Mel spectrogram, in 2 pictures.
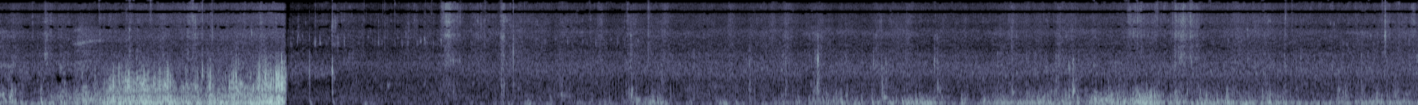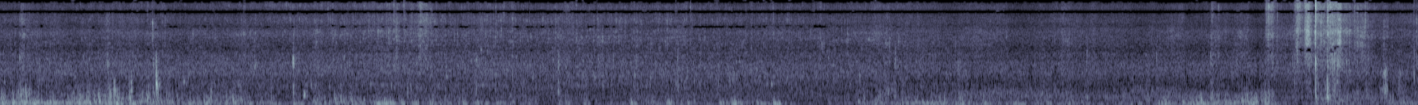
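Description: Wind buffeting the microphone, heavy for the first three seconds and cutting off abruptly, then lighter gusting wind noise with faint footsteps on rocks and dry leaves.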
